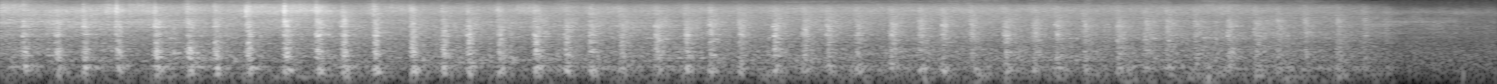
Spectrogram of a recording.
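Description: Train carriages rumble and clatter over a bridge.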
